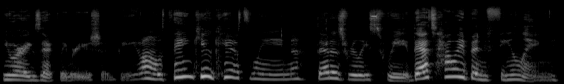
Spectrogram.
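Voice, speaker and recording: A woman's voice: fairly high pitch, big pitch swings, moderate pace. A young woman with a slight lisp talks casually to her camera at home. She rambles through viewer comments with fillers, restarts and frequent laughter. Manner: chatty, laughs often, many fillers and restarts. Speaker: vlogger reading viewer comments.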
